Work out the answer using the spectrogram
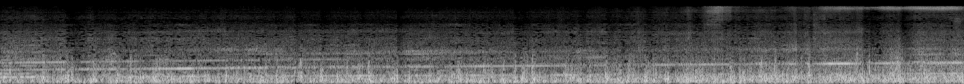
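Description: Mumbai suburban electric local train running, heard from its open doorway: a steady rumble of wheels on the track, with the electric whine of its traction motors slowly rising in pitch.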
